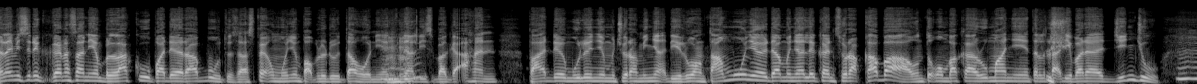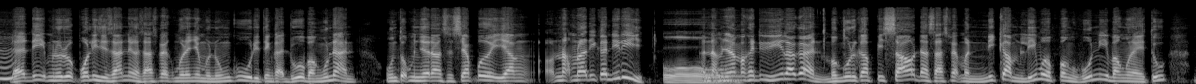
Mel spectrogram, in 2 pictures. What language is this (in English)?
Malay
